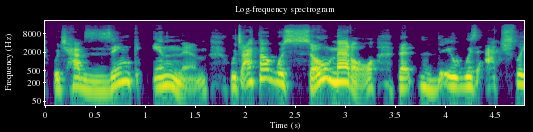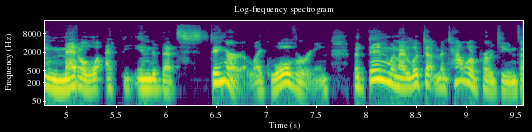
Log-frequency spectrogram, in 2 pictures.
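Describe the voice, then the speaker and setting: An American storyteller with a mid-range voice that rises and falls dramatically. The delivery is expressive and casual, like a host reading tales and chatting with listeners. Phrasing is theatrical yet informal. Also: mid-range voice. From United States, Oklahoma. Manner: dramatic, expressive when narrating, chatty and self-deprecating in asides. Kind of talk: animated storytime reading with casual fun-fact asides.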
